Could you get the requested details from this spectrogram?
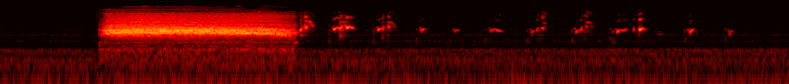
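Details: Long rasping, hiss-like barn owl screech lasting about a second, then a loose series of short high chirps, heard at a nest during a fight between a female intruder and the nestlings' father.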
